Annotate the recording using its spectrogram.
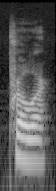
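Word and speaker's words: Proerna: disarmed and sent to Demetrius he next took prera and its surrounding strongholds that's spelled p r o e r n a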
